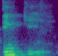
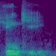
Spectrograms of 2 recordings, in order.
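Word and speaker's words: Encke: it's the same object it's called the um the comet is called inky uh e-n-c-k-e it might be pronounced a slightly different way it's like halley's you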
